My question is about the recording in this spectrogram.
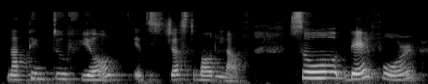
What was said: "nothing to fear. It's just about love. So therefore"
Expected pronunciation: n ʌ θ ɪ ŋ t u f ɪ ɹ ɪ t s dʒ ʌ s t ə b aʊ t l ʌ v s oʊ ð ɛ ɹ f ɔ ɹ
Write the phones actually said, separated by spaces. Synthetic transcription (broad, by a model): n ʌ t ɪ ŋ t u f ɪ l ɪ t s dʒ ʌ s t ə b aʊ t l ʌ v s oʊ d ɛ ɹ f ɔ ɹ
